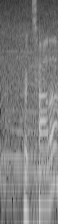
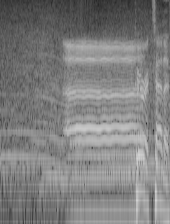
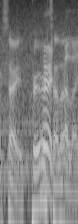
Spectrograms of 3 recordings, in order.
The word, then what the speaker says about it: Piratella: past Tosa, up towards Pertella. I think that's how you say it, Pertella? Piratella, sorry, Piratella. Yes.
